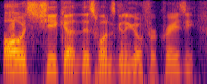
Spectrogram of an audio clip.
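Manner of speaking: ordinary talk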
